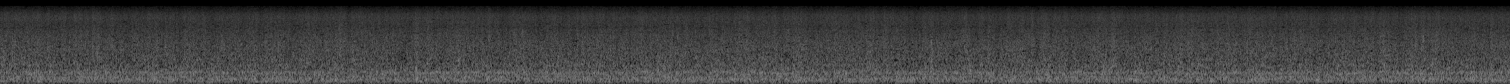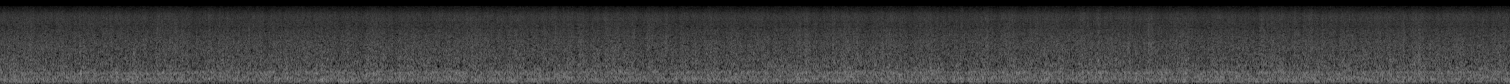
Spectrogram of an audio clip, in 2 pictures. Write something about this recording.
Waterfall mullertal (luxembourg) recorded with zoom iq6. Great for nature audio and video projects.
bridge, river, stream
